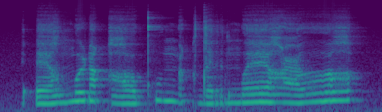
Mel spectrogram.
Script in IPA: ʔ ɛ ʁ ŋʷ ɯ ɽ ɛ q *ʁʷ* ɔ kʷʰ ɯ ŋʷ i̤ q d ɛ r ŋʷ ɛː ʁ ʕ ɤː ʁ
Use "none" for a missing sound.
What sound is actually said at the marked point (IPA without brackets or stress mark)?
ʁ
